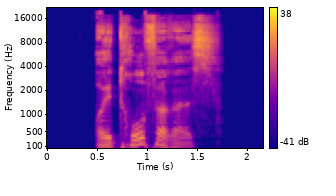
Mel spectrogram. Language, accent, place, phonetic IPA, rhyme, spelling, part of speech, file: German, Germany, Berlin, [ɔɪ̯ˈtʁoːfəʁəs], -oːfəʁəs, eutropheres, adjective, De-eutropheres.ogg
- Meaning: strong/mixed nominative/accusative neuter singular comparative degree of eutroph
